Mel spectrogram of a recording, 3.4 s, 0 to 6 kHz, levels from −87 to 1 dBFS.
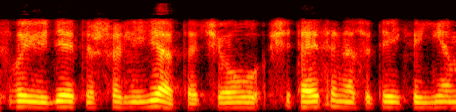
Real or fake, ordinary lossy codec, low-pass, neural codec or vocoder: fake; MP3, 32 kbps; 5.4 kHz; codec, 16 kHz, 4 kbps, FreqCodec, smaller model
